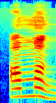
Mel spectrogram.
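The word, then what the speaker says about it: among: silent है इट्स नेसल फिर अमंग यहां पर ओ का साउंड जो है वो अ है रोलिंग हिल्स लिड अ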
